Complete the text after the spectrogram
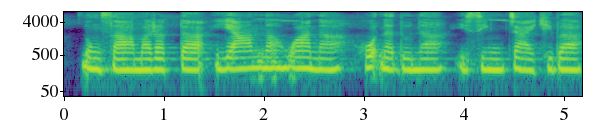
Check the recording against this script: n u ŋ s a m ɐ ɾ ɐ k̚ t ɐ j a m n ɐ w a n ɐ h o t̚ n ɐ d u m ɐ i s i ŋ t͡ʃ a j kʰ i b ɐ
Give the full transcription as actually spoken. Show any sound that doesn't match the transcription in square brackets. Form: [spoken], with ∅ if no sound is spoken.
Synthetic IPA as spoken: n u ŋ s a m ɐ ɾ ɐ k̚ t ɐ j a m n ɐ w a n ɐ h o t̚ n ɐ d u [n] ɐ i s i ŋ t͡ʃ a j kʰ i b ɐ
